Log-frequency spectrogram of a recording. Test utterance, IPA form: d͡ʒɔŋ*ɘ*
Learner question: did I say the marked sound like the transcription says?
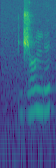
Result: yes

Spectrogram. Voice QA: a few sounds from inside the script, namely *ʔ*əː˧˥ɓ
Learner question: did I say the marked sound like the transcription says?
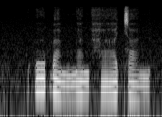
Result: yes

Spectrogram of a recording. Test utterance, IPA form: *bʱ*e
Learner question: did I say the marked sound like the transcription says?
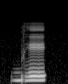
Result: yes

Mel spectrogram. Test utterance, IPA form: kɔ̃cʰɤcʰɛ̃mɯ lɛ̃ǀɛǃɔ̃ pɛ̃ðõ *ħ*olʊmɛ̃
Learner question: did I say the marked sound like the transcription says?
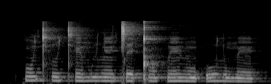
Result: no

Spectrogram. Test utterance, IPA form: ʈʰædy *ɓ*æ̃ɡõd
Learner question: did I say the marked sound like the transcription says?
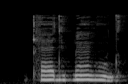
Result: yes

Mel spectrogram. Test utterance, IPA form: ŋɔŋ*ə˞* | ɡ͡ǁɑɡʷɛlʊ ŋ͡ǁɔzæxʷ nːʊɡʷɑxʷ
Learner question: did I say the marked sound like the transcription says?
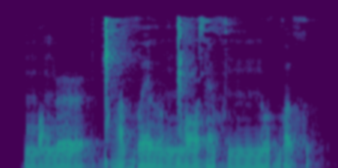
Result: yes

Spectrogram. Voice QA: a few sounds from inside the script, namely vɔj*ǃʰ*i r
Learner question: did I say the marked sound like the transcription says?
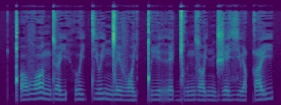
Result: no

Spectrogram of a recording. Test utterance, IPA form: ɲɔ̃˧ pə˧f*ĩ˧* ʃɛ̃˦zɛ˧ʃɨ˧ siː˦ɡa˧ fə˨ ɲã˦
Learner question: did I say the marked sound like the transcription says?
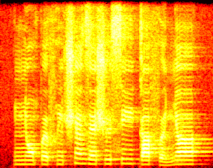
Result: yes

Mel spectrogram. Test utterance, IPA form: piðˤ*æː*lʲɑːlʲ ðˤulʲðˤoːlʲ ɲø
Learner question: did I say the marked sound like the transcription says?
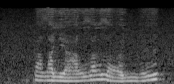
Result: no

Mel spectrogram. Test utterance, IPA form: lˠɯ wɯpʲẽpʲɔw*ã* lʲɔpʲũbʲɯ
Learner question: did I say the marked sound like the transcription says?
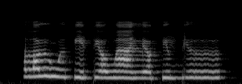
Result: yes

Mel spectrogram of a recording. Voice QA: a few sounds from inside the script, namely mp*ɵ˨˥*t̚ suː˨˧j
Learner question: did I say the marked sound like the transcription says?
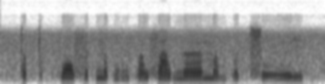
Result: yes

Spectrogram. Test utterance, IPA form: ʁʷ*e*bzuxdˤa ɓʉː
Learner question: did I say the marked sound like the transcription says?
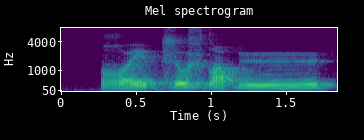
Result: no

